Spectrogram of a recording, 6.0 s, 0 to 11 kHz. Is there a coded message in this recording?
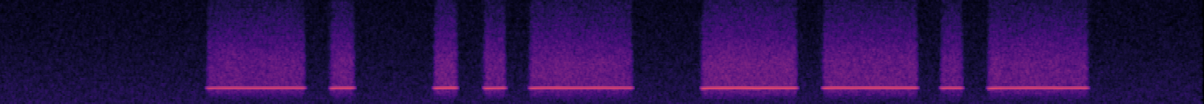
Yes: Morse code (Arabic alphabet) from 1.0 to 5.5 s, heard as a whistle, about 10 wpm. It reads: نطق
